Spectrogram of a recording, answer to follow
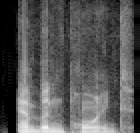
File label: "embonpoint", American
